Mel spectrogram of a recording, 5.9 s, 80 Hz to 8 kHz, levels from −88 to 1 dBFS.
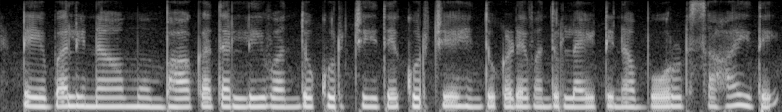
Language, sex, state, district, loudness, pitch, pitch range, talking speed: Kannada, female, Karnataka, Bidar, -15 LUFS, 230 Hz, 230-240 Hz, 145 wpm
